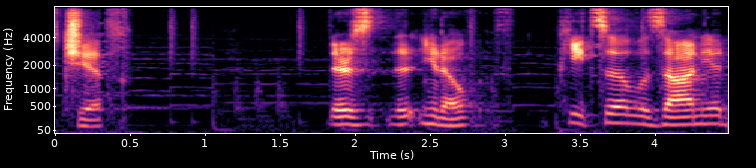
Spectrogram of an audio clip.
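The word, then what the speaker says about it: GIF: i think these are the og's that have answers they have answers it's jif there's you know pizza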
